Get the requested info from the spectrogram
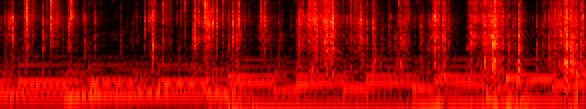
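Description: Crinkling and crackling of a foil trading-card booster pack wrapper being handled and opened, loudest in the second half, over steady background music.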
